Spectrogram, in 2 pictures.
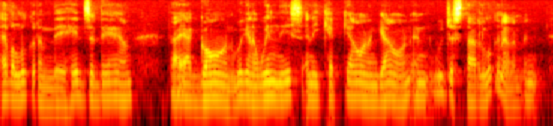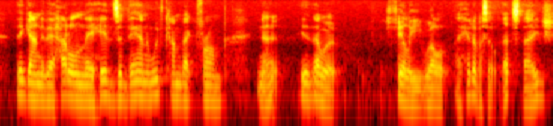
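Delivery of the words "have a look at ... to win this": urgent, rallying, put-on screaming voice. Retelling a teammate's words in the three-quarter huddle: imitating someone screaming. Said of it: "he's screaming at the top of his voice".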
